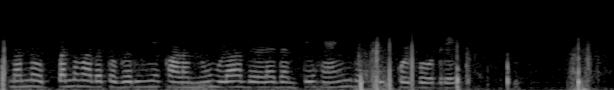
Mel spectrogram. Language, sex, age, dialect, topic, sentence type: Kannada, female, 18-24, Dharwad Kannada, agriculture, question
